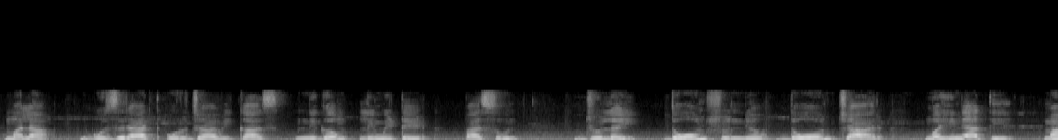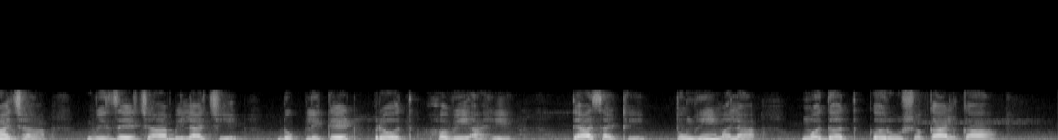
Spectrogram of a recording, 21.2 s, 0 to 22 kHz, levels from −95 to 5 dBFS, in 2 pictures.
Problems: background sounds at intervals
